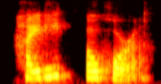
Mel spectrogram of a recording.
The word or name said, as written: Heidi OHora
